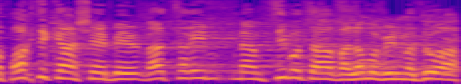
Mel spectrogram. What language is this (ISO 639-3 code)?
heb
